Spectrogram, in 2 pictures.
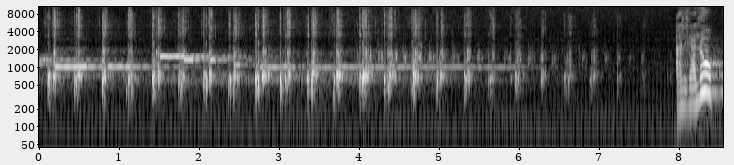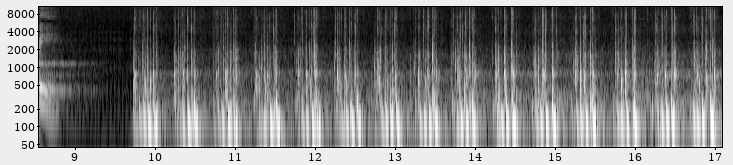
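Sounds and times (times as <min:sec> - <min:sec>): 
horse hooves clip-clopping: 0:00.0 - 0:07.6, 0:09.7 - 0:17.0
speech: 0:08.0 - 0:08.9.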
